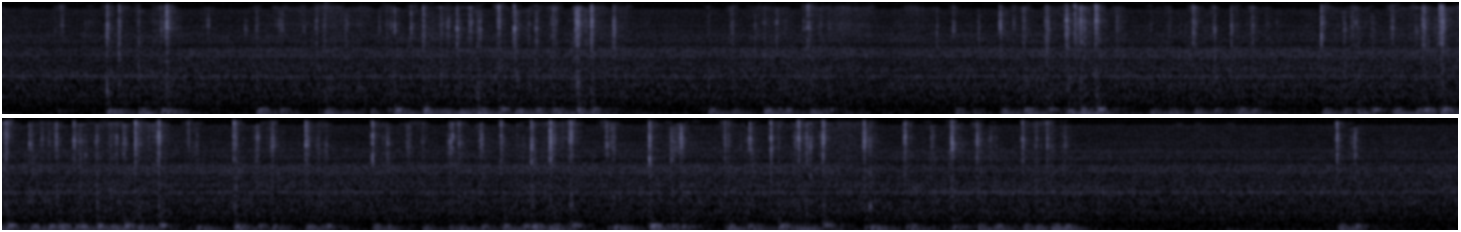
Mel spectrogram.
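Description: Keys clatter on a computer keyboard as a comment is typed into CAM software: quick, irregular bursts of soft clicks, close and steady, with brief pauses between runs.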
